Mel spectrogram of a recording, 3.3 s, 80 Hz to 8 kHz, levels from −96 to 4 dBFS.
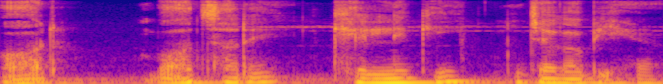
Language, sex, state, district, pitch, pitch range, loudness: Hindi, male, Chhattisgarh, Raipur, 115 Hz, 105-125 Hz, -15 LUFS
